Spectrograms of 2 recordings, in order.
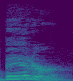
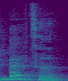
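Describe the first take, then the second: First: "Better" with flapped t, like "bedder"; American accent on "Better". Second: "better" with a clear t; British accent on "better". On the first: Teacher contrasting American "Better" with the British one. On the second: Teacher contrasting British "better" with the American one. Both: Shown as a demonstration. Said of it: "ao invés de better".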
